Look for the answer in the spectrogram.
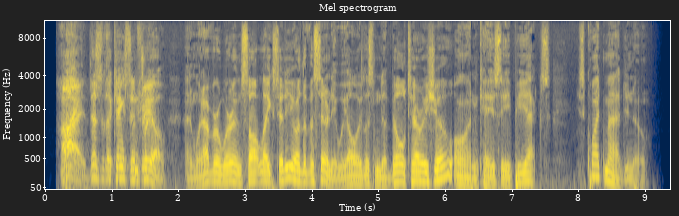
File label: radio spot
